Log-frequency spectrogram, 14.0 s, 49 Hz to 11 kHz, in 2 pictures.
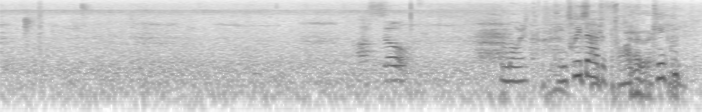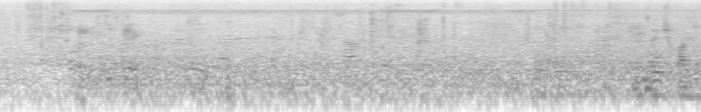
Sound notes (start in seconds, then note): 3.6 speaking foreign language; 5.5 both speaking foreign language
